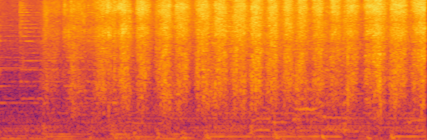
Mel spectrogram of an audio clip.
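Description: Rapid back-and-forth scrubbing of a dye applicator working orange dye into batik cloth stretched on a wooden frame. The strokes are softer for the first second, then come quick and even at about five a second.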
